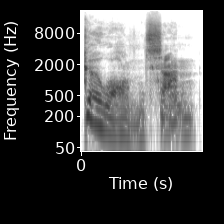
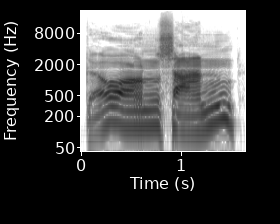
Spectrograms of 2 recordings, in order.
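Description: First: Gentle prompting. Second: Loud, higher, furious urging. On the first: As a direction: coax him along gently. Parents gently prompt their son. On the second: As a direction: order him on, fuming. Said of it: "moustache blowing about furiously". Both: A narrator's reading.

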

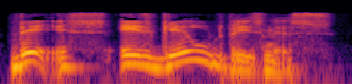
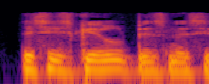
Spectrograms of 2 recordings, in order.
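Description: First: High, slow pronouncement; menacing guild boss. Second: Henchman's plain-spoken voice. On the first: Guild boss closing the argument, menacing and insistent. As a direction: insist weightily, pitched up. Cleet's take of repeated words. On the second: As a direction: say it matter-of-factly, unemphatic. Shuffle's take of repeated words. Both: A narrator's reading.

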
